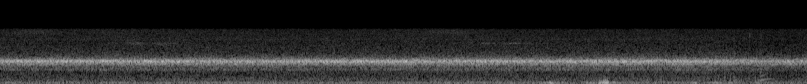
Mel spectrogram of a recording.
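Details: Periodical cicadas, thirteen-year emergence, chorusing in 2011 between late April and end of May: a dense, unbroken droning whine held at one steady pitch, with a few faint low thumps near the end.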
